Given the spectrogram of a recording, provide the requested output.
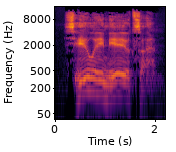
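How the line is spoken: Toucan's sigh. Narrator (Russian): тукан вздохнул

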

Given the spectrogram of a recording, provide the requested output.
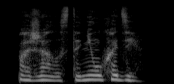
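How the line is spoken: Whispered. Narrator (Russian): прошептала

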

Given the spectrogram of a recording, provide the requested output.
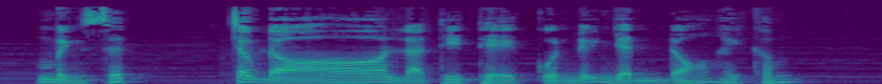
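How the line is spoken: Trembling voice. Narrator (Vietnamese): Mão liền run rẩy nói

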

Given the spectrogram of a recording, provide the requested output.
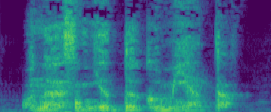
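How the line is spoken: Whisper. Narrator (Russian): шепнул Шорох Берду

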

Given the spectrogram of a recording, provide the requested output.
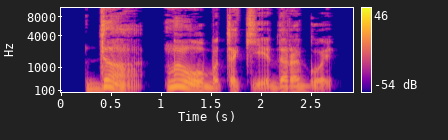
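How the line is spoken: Consoled sigh. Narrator (Russian): вздохнула утешенная

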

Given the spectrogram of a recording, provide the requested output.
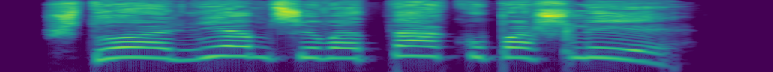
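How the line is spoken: Shouting right into ear. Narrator (Russian): прокричал Шубин в самое ухо Костюкова, чтобы тот мог расслышать

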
